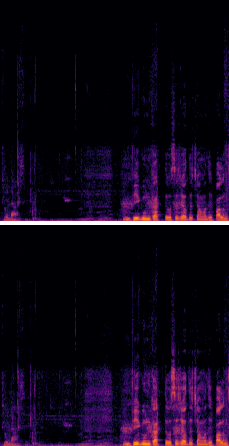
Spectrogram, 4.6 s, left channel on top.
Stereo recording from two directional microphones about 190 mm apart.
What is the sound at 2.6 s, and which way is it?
Speech, 5° left (ahead or behind).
